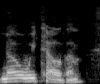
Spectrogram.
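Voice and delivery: put-on broken, halting Polish accent. Speaker quotes the immigrant from Poland who ran the ward, broken Polish accent. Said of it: "in his broken Polish accent".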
